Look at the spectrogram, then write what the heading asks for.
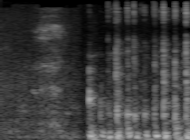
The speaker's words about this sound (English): Yeah, I'm sorry here. I'm typing.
